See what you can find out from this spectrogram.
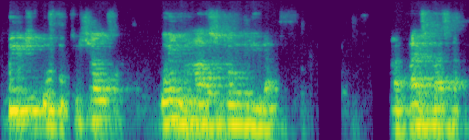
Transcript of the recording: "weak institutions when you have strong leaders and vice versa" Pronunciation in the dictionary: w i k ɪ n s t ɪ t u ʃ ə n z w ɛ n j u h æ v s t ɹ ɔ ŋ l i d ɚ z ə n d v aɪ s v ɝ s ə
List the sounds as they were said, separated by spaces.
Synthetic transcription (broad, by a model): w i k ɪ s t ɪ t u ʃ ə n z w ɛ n j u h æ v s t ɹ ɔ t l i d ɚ ə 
